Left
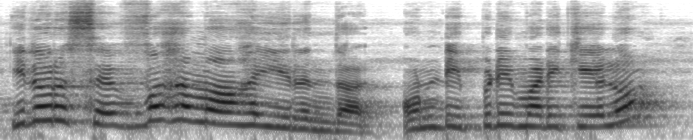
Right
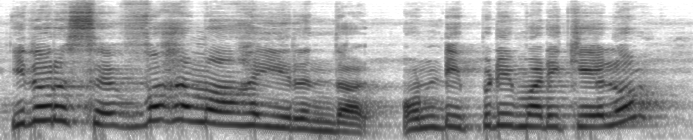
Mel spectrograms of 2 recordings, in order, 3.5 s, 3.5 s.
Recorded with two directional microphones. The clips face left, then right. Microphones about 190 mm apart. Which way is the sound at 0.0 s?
30° right (ahead or behind).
